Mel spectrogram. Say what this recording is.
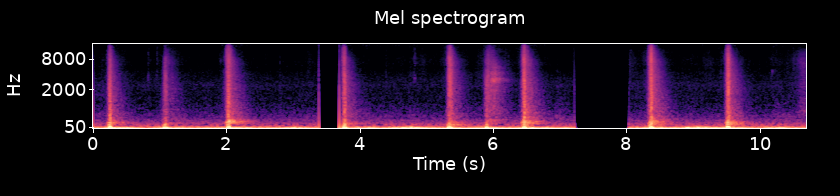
Swoosh air sound. Recorded on Zoom H6.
